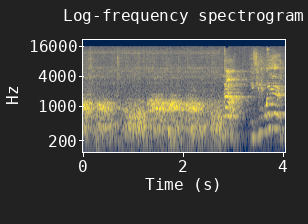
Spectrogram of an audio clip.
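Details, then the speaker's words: Teaching recording through a stethoscope on the chest as the person whispers: muffled whispered sounds transmitted clearly, then a brief voiced sound; whispered pectoriloquy, suggesting lung consolidation. "and now the voice this person is saying whisper it and you can actually hear"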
